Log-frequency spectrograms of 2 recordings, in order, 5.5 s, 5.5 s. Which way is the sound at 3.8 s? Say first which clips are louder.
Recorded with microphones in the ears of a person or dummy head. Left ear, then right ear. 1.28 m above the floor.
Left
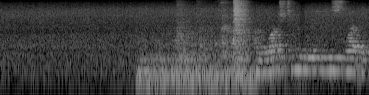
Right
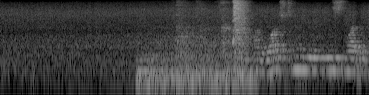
Left 1 dB; 70° left (ahead or behind).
